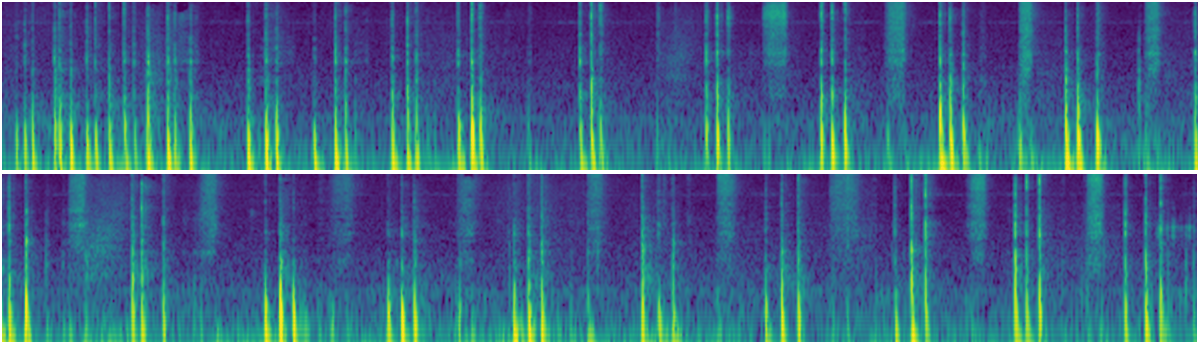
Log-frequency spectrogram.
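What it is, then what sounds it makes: Cardboard box tapped with nails. Long nails tap quickly across the faces of a small, hollow kraft cardboard box held in the hands. The result is a rapid, uneven patter of short, dry, hollow taps with a low thud at their core and no ring. The taps come in quick bursts with brief pauses between them.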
